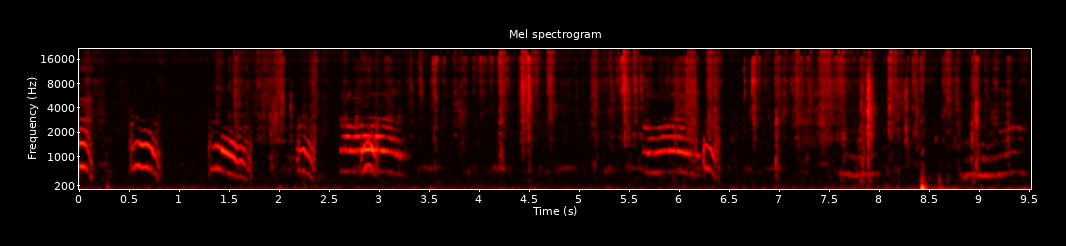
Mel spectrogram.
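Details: Kitten giving short harmonic meows, some rising then falling, others flat, spaced irregularly across the recording with faint background hiss and a soft thump near the end.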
